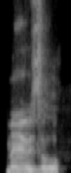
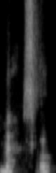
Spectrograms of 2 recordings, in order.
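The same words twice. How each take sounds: First: The name is said in its local form. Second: The name is said as it is spelled. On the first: The speaker calls it right. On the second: The speaker calls it wrong.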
